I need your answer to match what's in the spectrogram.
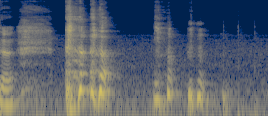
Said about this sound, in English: I'm trying to get my throat clear, bitch.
